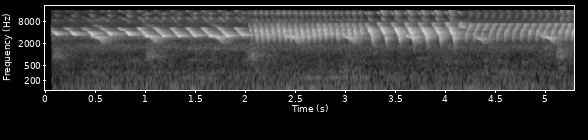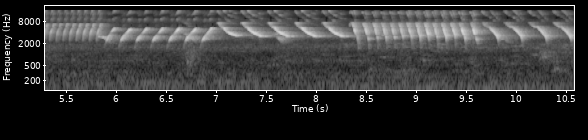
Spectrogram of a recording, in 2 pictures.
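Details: Canary in fresh new plumage, singing energetically from Klaten: loud high trills and rapid repeated notes, some sweeping downward, delivered in long continuous phrases about 222 notes per minute with brief changes of rhythm.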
